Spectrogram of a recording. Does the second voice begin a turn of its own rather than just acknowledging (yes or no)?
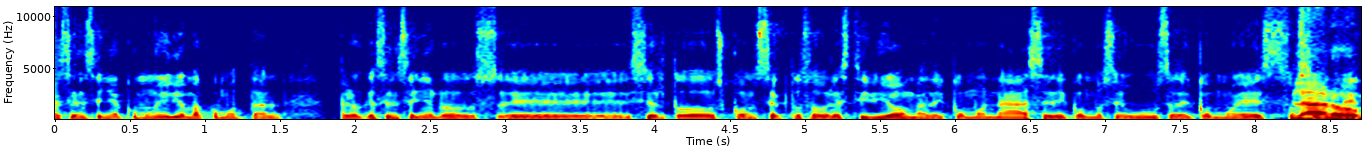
yes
